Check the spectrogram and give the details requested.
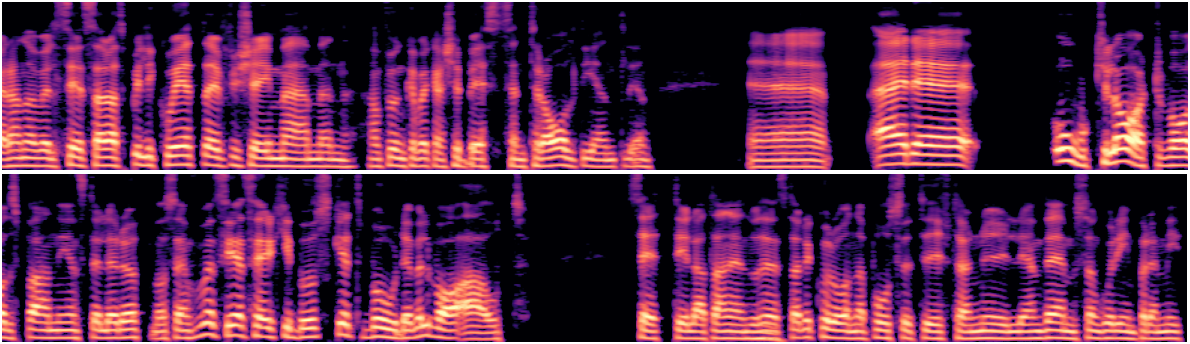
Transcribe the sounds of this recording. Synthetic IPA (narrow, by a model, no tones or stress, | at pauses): aɾhanhaɾvɛlsɛsaːɾaspɪlɪkʰʊeːt̪aɾɪfəʂɛjmɛmɛnhanfɵŋkaɾvɛlkʰanʂəbɛst̪sɛnt̪ʰɾɑːlt̪ɪjɛnt̪ʰlɪɡən | ʔæɖɛ | ʔuːkʰlɑːʈvɑːd̪spanːɪənst̪ɛlːəɾɵpːmɛɔsɛnfoːvɪɪseːsæɾxɪbɵskət̪sbuːɖəvɛlvɑːaʊt̪ | sɛt̪ʰːɪlat̪hanɛnd̪ɔːt̪ʰɛst̪ad̪əkʰʊɾoːnapʰʊsɪt̪ʰiːft̪hæːɳyːlɪɡənvɛmsɔmɡoːɾɪnpɔd̪ɛnmɪ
